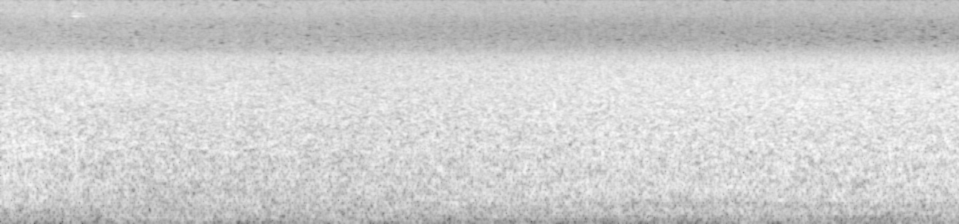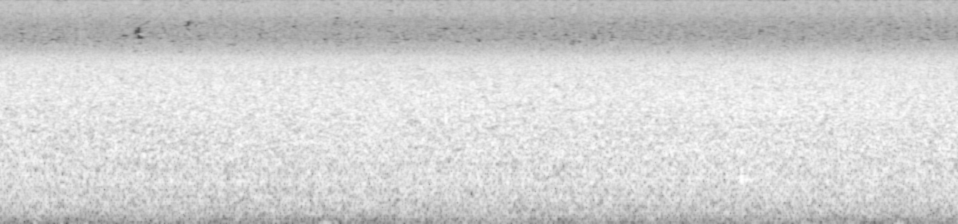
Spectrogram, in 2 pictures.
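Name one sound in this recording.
A waterfall splashes steadily down over rocks outdoors.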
